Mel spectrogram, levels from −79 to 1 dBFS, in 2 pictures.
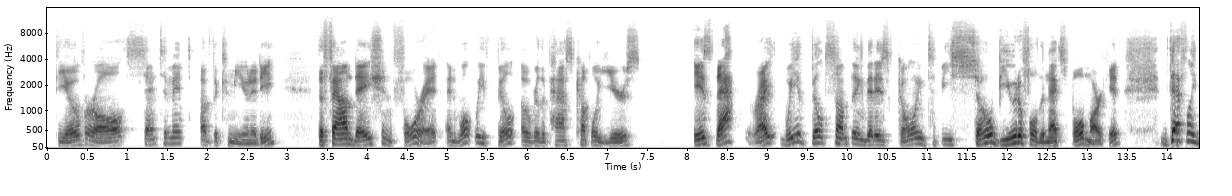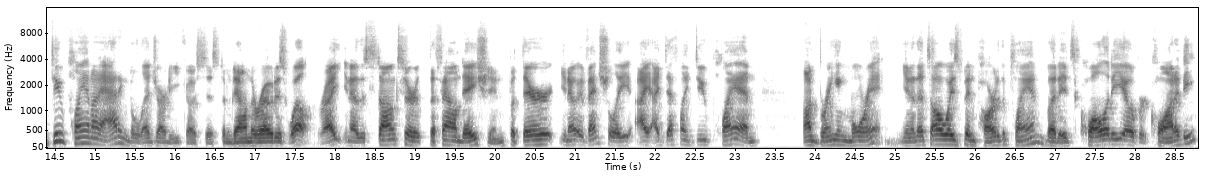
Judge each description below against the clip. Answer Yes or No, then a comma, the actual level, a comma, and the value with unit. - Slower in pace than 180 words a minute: No, average, 185 wpm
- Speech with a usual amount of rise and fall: No, wide, 7.6 semitones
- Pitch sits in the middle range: No, low, 125 Hz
